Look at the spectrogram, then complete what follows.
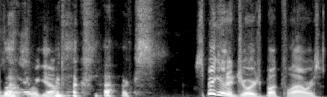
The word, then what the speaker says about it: Buck Flowers: And just so everybody knows, we're all saying Buck Flowers, but his name doesn't have an S on the end of it. It's Buck Flowers. It's just Flower, just single.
